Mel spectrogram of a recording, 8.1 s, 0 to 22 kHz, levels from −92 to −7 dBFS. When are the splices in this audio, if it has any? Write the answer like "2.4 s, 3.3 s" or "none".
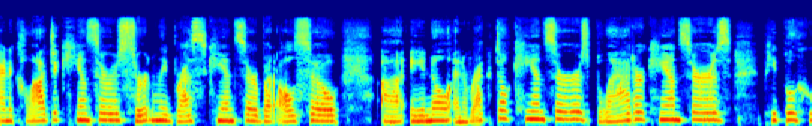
none

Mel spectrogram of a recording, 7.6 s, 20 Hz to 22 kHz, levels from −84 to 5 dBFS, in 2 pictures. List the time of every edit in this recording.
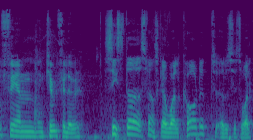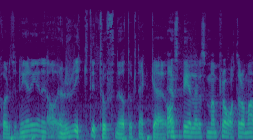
1.5 s, 4.5 s, 6.3 s

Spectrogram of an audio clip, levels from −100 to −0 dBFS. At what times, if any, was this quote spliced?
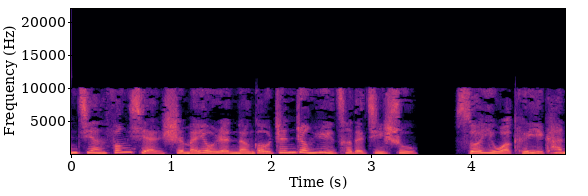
none

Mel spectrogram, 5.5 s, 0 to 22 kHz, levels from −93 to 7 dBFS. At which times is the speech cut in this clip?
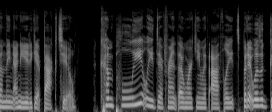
1.9 s

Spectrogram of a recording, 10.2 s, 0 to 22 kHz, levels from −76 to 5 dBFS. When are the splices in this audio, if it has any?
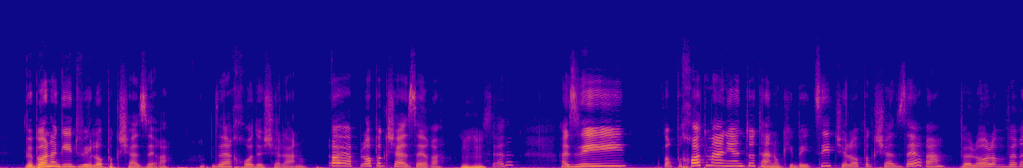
none

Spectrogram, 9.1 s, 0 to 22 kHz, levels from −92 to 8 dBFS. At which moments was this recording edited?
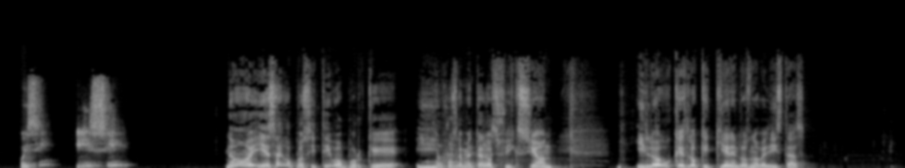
4.9 s, 6.2 s

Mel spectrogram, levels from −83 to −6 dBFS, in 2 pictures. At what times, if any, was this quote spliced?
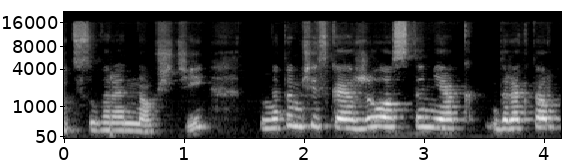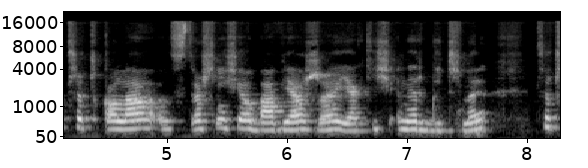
none

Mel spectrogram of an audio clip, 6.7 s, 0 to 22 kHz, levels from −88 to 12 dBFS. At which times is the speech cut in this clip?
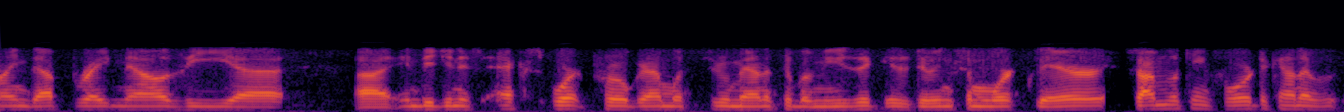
5.5 s

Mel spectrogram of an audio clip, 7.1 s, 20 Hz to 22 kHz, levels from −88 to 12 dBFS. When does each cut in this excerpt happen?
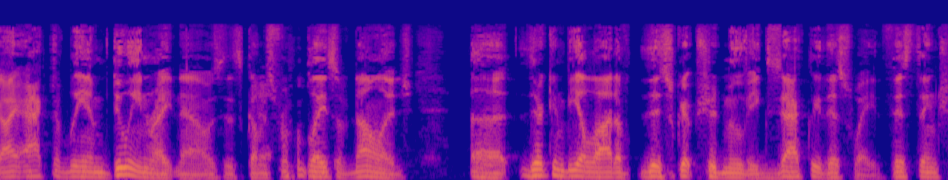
3.4 s, 4.7 s

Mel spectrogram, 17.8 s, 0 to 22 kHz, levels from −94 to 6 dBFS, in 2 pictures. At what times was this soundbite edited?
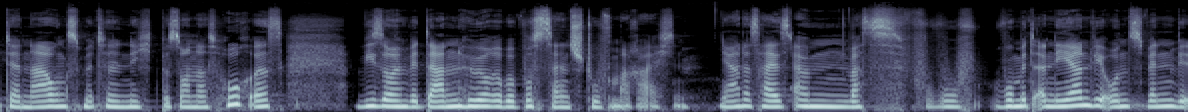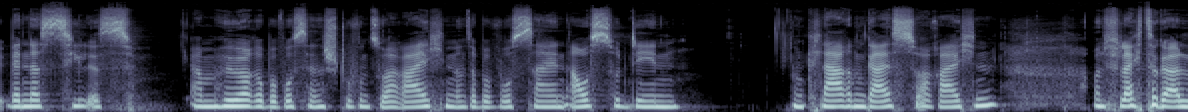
5.9 s

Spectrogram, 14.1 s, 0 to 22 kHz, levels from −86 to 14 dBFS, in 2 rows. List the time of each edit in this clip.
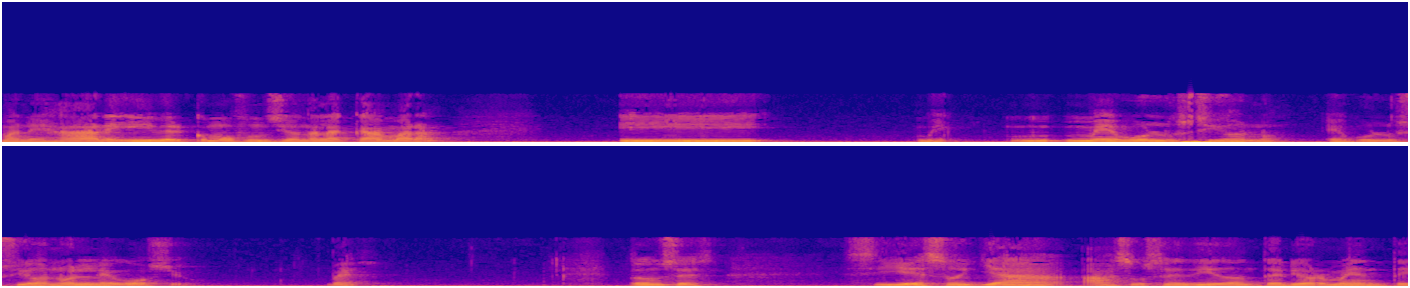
none

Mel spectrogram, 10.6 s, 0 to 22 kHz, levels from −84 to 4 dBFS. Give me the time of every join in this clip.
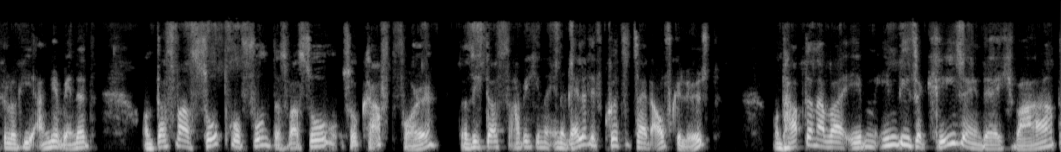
none

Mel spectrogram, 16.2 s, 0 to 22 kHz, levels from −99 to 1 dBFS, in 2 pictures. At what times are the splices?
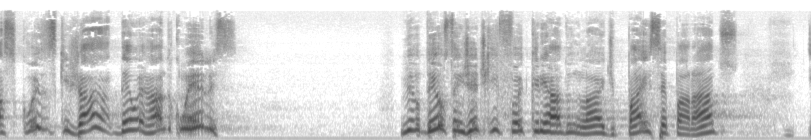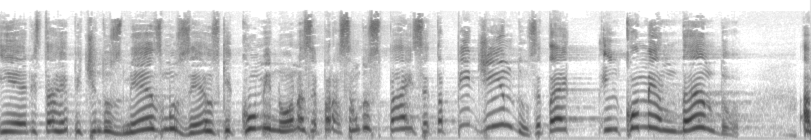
none

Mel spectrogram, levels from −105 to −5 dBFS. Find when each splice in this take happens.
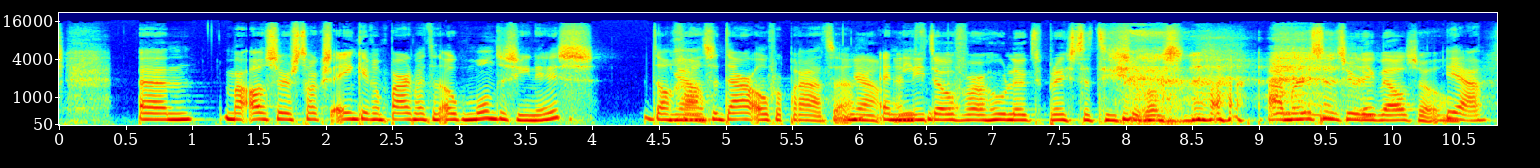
none

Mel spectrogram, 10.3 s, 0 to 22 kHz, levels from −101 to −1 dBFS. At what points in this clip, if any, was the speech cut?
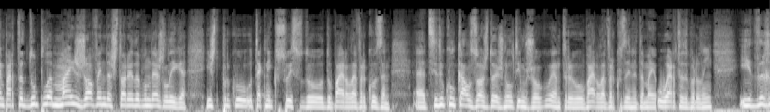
8.7 s

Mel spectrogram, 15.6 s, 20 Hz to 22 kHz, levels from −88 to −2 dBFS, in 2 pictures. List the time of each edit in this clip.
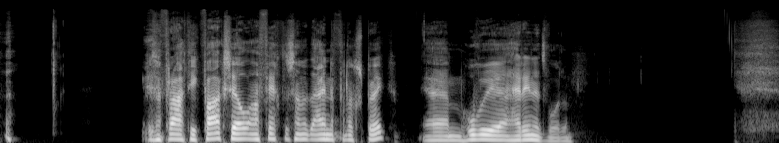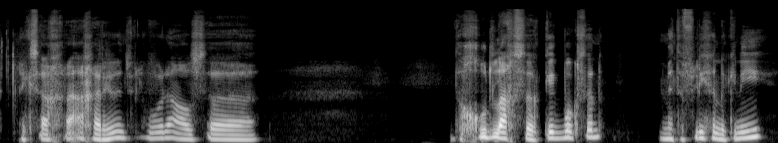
7.8 s

